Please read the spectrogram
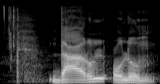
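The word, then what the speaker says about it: دار العلوم: तो फ्रेंड्स इसका जो सही तलफुस और प्रोनाउंसिएशन है वो है ऑप्शन नंबर दो दारउल उलूम इस तरीके से।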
